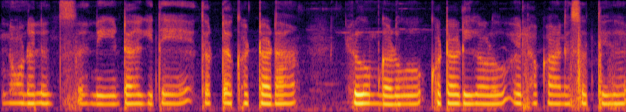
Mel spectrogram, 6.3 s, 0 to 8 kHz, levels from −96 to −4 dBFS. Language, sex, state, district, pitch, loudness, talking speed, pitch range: Kannada, male, Karnataka, Dharwad, 235 Hz, -18 LUFS, 105 wpm, 230-245 Hz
